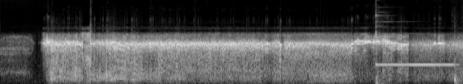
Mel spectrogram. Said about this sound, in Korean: 네, 애초기 소리입니다.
